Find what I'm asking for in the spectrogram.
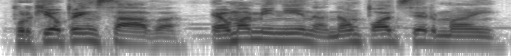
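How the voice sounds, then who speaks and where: A man's voice: mid-range voice, quick pace, a little mellow, no room sound. Young guy remembering family stuff, sincere, mid voice, faint music. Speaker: brother interviewed. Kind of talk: dubbed documentary testimony.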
